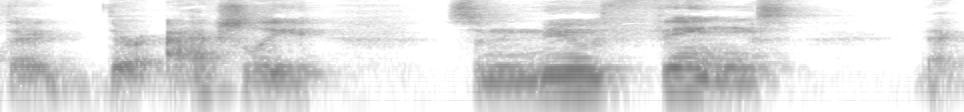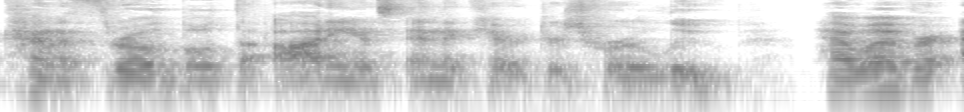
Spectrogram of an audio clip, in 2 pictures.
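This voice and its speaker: Hoarse low-voiced man reviewing a film. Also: a bit bright. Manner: chatty, direct address to viewers. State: hoarse, under the weather. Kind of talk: casual film review to camera. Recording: echoey room.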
